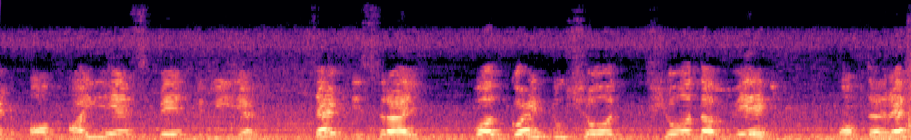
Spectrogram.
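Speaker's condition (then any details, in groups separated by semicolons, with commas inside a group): No condition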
